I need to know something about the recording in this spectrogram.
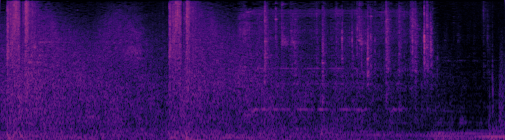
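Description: Gunfire and explosions crack in the distance.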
